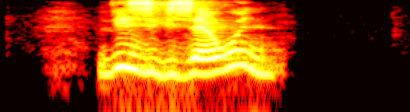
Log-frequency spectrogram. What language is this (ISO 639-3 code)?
kab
